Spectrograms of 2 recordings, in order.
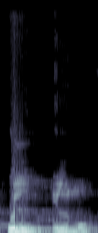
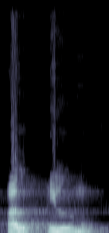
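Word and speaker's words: العلم: Dan yang terakhir al-ilmu, tidak boleh dibaca ul-ilmu atau il-ilmu, tetapi yang benar adalah al-ilmu.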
